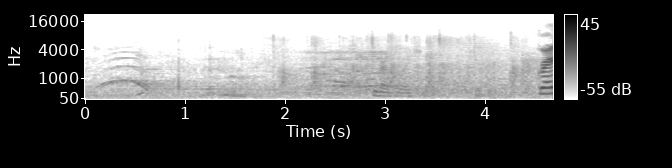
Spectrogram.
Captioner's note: applause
